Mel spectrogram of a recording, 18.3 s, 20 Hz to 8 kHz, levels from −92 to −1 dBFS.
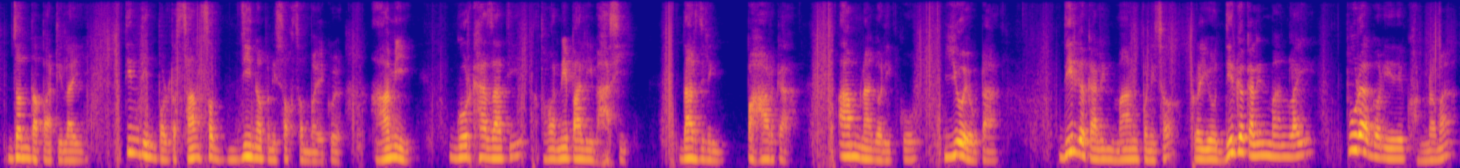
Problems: none marked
